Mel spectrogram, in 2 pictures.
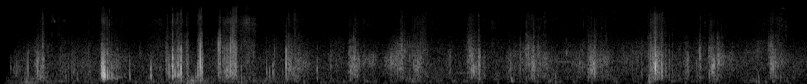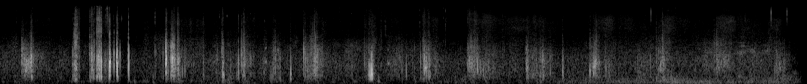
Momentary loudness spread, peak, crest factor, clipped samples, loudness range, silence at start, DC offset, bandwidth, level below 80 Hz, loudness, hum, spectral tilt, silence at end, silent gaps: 18 LU; -2 dBFS; 32 dB; under 0.1%; 11 LU; 0.1 s; under 0.1%; 19 kHz; -64 dBFS; -33 LUFS; none; -3 dB/octave; 0.1 s; none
